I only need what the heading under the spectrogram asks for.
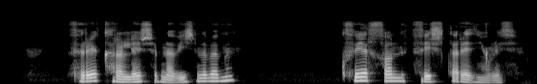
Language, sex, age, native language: Icelandic, male, 20-29, Icelandic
